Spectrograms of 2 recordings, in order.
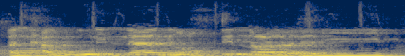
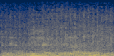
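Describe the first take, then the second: First: It is recited slowly with full vowel lengths. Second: It is recited quickly with clipped vowel lengths. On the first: This is how the imam reads in congregation. The speaker calls it right. "Pas bacaan, makhrajnya pas, panjang pendeknya pas" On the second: This is how one reads when praying alone. The speaker calls it wrong. "ketika kita salat sendiri"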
